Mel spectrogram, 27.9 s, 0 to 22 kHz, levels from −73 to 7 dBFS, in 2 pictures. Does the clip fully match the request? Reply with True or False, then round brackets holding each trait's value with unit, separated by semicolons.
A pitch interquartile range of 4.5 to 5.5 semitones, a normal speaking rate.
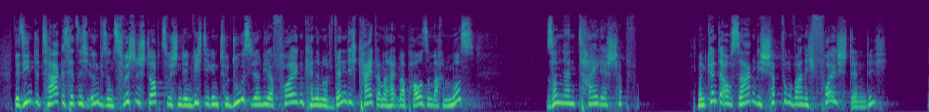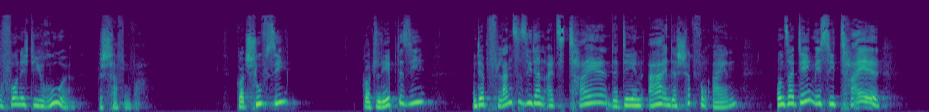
True (5.1 semitones; 150 wpm)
